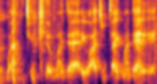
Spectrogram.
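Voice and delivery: breathy whispered sob, rising high on the second line; retold crying prayer. Grieving daughter crying to God in her closet, whispered sob. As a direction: relive a broken cry at God. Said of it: "I was in the bottom of my closet crying".

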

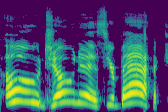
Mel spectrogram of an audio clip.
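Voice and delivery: imitating the wife apologising for the cat food; dotty wife. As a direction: play her as an oblivious cat lady, high and innocent. Wife greeting the bulldog.

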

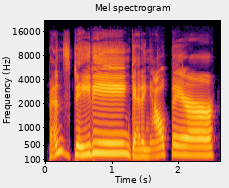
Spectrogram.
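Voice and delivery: slow and emphatic. Retold or imitated. Quoting own proud thought, slow.

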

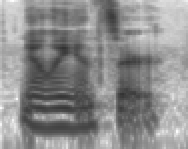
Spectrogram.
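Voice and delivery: usual speaking voice

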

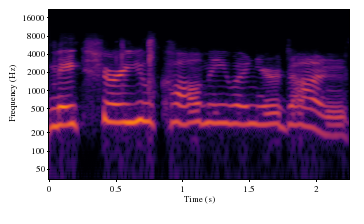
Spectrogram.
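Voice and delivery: put-on a light, bright take on an eager college kid; eager son. Son's request, retold by mother.

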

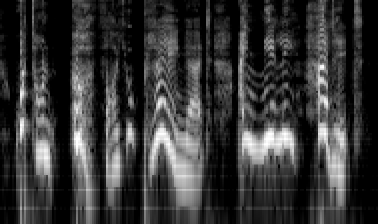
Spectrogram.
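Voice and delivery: furious high shout; incensed. Acted. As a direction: scold at full volume, voice climbing.

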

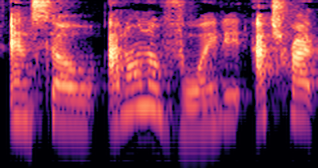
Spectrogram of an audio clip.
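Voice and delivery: usual speaking voice

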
